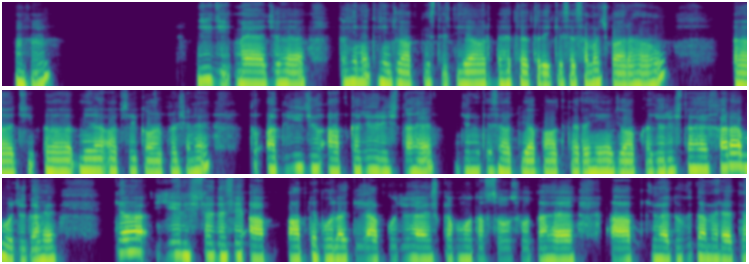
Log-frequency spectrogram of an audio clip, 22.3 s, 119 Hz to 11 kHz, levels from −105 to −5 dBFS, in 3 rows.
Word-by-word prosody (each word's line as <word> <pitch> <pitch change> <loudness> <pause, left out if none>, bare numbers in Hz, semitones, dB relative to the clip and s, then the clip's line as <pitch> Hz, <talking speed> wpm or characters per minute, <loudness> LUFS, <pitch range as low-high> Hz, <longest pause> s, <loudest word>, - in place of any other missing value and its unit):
हाँ, 135 - +3
हाँ। 145 +12 -2 1.5
जी, 165 +1 0
जी। 125 -4 -8
मैं 130 -1 +3
जो 130 +1 -4
है 125 -1 +2 0.4
कहीं 145 0 0
न - - +1
कहीं 140 -2 0
जो 135 - +1
आपकी 125 +1 -3
स्थिति 130 -1 -10
है 130 0 +3
और 130 0 +1
बेहतर 125 0 0
तरीके 120 +2 -1
से 120 -1 -2
समझ 130 +3 -1
पा 120 -1 +3
रहा 120 0 +1
हूँ। 195 - 0 0.7
अ, 125 - +3
जी 120 0 +1
अ, 130 - +3 0.3
मेरा 140 0 +3
आपसे 135 0 -4
एक 135 - -8
और 120 -1 +1
प्रश्न 125 0 -5
है, 155 +7 0 0.4
तो - - -10
अभी 150 +3 -3
जो 160 0 -2 0.2
आपका 130 +2 -1
जो 140 +1 -3
रिश्ता 125 -1 -3
है 125 - +2 0.3
जिनके 130 0 -5
साथ 130 -1 +1
भी 125 - +5
आप 125 - +2
बात 120 0 +1
कर 125 - 0
रहे 125 +1 +2
हैं 125 - +3
जो 120 - +2
आपका 120 0 -2
जो 125 - 0
रिश्ता 135 +3 -1
है 150 - +2
ख़राब 180 +1 +7
हो 145 -4 +2
चुका 120 0 -1
है। 130 - +2 0.6
क्या 205 +2 +8 0.3
ये 175 +1 -4
रिश्ता 165 0 -1
जैसे 160 +1 -1
आप 140 0 +5 0.2
आपने 140 +2 +4
बोला 135 -1 +2
कि 140 - -17
आपको 140 +2 -3
जो 135 - -13
है 130 - +4
इसका 135 0 -5
बहुत 135 0 -4
अफसोस 130 0 -5
होता 125 - -1
है। 125 0 +7 0.5
आप 125 0 +7
जो 135 -1 -3
है 130 - +5
दुविधा 145 +3 -2
में 135 -1 -3
रहते 125 -1 +1
130 Hz, 205 wpm, -23 LUFS, 125-140 Hz, 1.5 s, क्या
